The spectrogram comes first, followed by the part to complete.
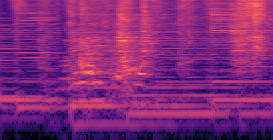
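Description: A mason's trowel scraping cement mortar in a pan, one scrape about half a second in and another near the end, over soft background music with steady held notes.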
